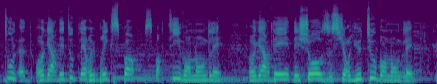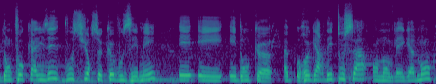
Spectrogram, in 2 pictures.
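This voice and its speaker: A man's voice: high voice, darkish tone. A man, an English coach explaining confidently on a talk show, with many hesitations. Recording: TV studio with music playing behind.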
